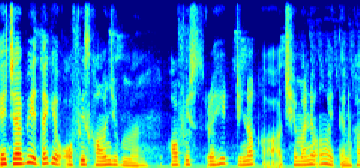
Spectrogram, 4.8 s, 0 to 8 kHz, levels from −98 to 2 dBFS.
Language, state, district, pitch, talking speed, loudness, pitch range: Idu Mishmi, Arunachal Pradesh, Lower Dibang Valley, 195 Hz, 160 wpm, -20 LUFS, 180-225 Hz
